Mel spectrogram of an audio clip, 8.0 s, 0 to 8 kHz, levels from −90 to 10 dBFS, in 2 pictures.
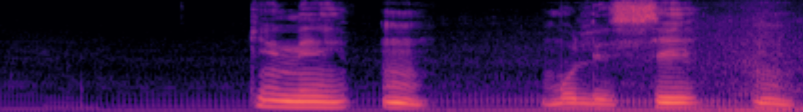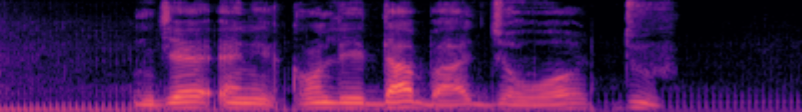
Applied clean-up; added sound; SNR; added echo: none; Motorcycle / Engine; 17 dB; none.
